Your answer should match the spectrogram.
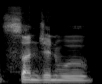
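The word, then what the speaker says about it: Sung Jin-woo: And like, I mean, Sun Jin-woo rhymes with Mary Sue loosely, so like you can't tell me that's not on purpose.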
